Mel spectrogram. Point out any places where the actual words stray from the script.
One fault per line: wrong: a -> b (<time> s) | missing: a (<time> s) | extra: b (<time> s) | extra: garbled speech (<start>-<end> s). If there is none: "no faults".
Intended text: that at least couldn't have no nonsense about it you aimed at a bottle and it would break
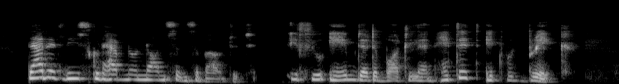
wrong: couldn't -> could (0.9 s)
extra: if (2.9 s)
extra: hit it (4.3 s)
